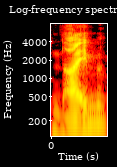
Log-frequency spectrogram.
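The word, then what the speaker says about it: KNIME: I just used uh something called Nime, which is spelled K N I M E.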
